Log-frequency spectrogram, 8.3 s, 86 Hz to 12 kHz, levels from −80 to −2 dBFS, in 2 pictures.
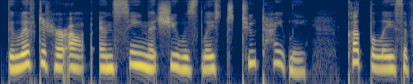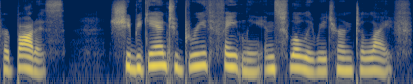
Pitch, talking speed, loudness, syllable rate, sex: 220 Hz, 205 wpm, -19 LUFS, 5.4 syllables/s, female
